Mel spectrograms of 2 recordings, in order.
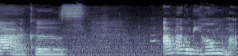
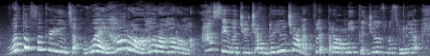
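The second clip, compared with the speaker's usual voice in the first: high, defensive protest; defensive boyfriend; 8 semitones higher than usual. Retold or imitated. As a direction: push back, flustered. Boyfriend defending himself, retold.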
